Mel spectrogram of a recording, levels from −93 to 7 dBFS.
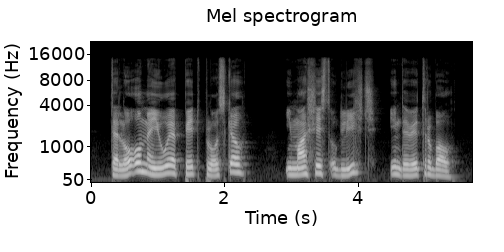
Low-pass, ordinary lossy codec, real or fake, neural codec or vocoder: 14.4 kHz; none; real; none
